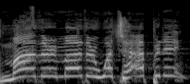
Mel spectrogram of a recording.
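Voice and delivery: high, loud call for mother; panicked daughter shouting; frantic shout. Acted. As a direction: cry out to her mother in alarm. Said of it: "the girl shouts".

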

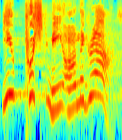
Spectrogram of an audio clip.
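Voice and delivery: outraged what just happened; shocked disbelief. Retold or imitated. Knocked to the floor by the praying man, high indignant protest. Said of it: "I'm not yelling this, but in my mind".

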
